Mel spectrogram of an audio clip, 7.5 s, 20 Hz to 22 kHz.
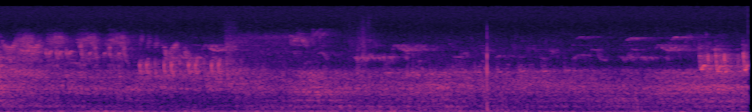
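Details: Common nightingales with other birds singing at 3 a.m. on 27 May near Red Hill, Voskresensky district, Moscow region, Russia: a dense, overlapping chorus of whistles, trills and chirps runs throughout, with one sharp click near the five-second mark.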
